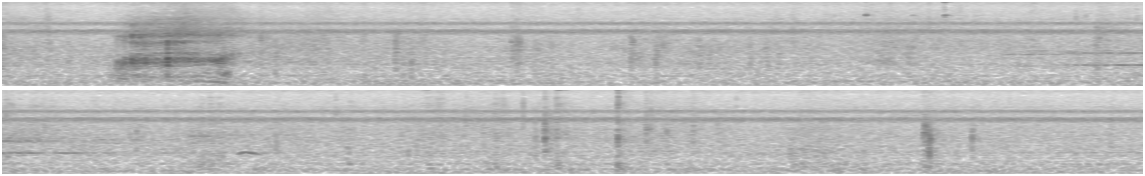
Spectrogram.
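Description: Steady high-pitched drone of insects. A brief, louder scratchy burst comes about half a second in, and there are a few faint clicks later.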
